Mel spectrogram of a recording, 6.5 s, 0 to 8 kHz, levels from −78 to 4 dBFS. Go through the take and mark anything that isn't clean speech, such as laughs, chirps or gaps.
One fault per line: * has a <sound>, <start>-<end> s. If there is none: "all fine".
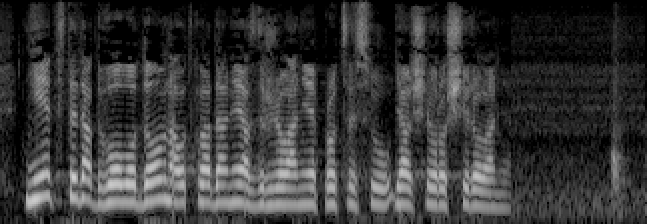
* has a whoosh, 6.1-6.3 s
